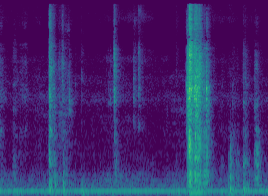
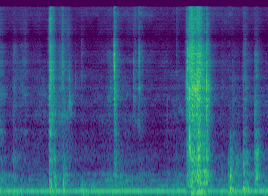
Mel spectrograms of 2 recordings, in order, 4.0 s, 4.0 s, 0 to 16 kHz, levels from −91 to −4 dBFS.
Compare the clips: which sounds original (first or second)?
first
